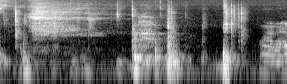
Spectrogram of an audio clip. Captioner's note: Brandon sighs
